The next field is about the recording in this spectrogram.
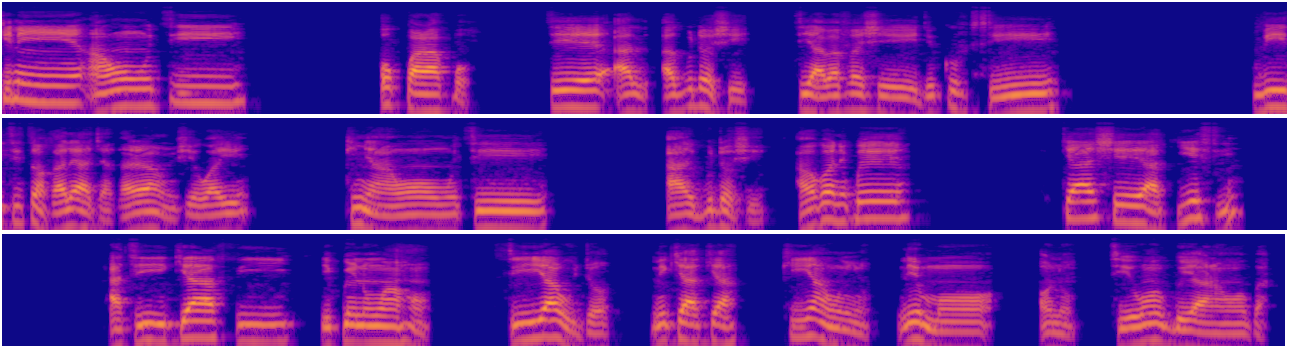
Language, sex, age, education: Yoruba, male, 15-29, tertiary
